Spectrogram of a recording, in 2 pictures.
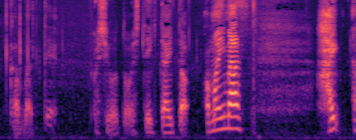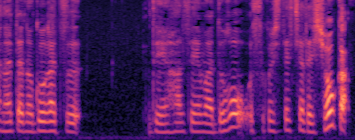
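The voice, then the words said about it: Hoarse voice. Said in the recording (Japanese): “昨日喋りすぎて声が枯れております”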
